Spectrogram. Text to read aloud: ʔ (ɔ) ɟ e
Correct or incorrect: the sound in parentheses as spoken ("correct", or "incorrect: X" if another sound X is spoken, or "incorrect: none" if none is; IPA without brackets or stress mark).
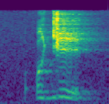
correct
